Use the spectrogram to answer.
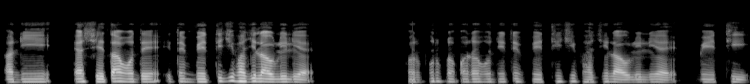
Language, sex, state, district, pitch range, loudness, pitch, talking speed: Marathi, male, Maharashtra, Nagpur, 115-135 Hz, -20 LUFS, 125 Hz, 160 wpm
